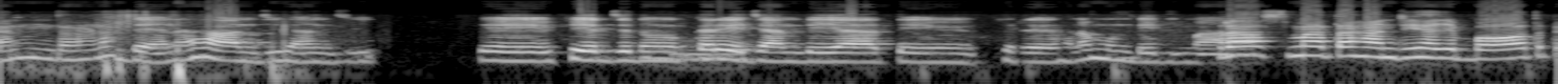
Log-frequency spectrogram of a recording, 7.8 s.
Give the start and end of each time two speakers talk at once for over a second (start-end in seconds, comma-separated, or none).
none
